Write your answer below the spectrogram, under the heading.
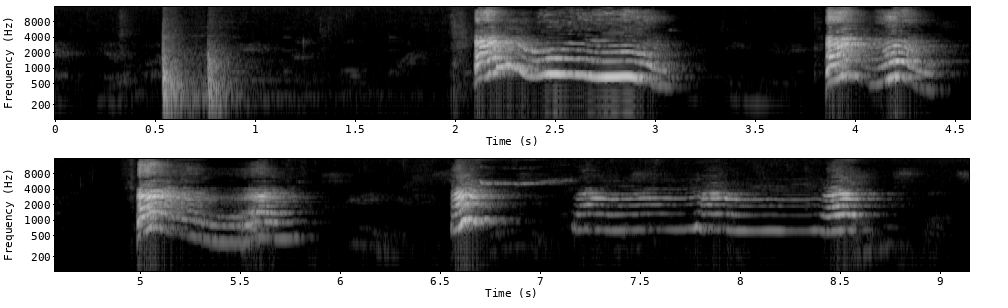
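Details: Malamute husky puppy, indoors, shouting impatiently for his food: a sharp bark, then a run of loud wavering yowls and howl-like cries rising and falling, with short gaps between them; a person speaks before and after.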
